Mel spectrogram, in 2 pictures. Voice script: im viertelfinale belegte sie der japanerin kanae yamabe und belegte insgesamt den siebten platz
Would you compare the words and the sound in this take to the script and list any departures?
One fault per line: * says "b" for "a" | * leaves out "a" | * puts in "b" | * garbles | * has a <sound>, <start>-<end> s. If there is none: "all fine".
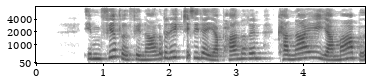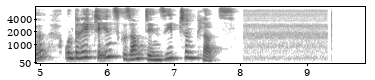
all fine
